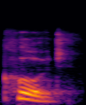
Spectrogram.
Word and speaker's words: could: Another modal verb which is could. Here L is silent.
